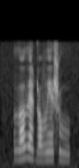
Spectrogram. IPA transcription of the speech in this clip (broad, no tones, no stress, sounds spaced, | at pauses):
ð ɔ ð æ ɖ ɔ β e ʂ u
